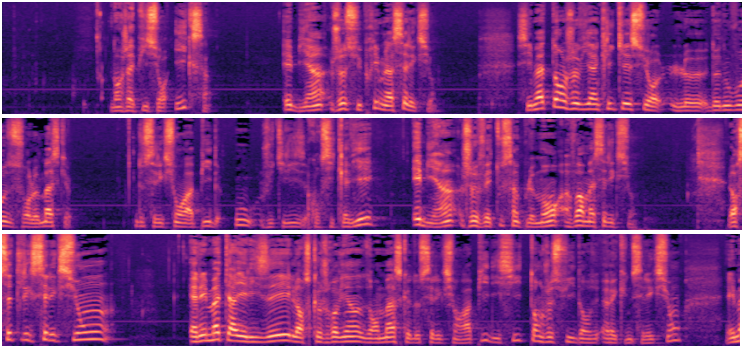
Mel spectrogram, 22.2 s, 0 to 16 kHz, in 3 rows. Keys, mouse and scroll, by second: 0.1 x, 2.4-3.5 drag, 9.4 click, 19.2 click.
